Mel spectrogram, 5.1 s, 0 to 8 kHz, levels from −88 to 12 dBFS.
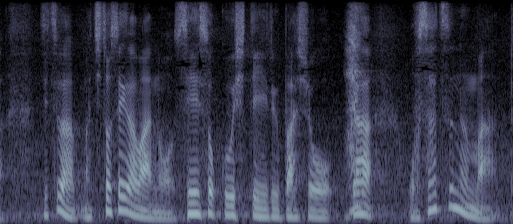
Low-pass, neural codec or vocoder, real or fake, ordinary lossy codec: none; none; real; none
